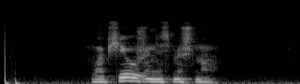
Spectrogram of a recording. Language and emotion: Russian, neutral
